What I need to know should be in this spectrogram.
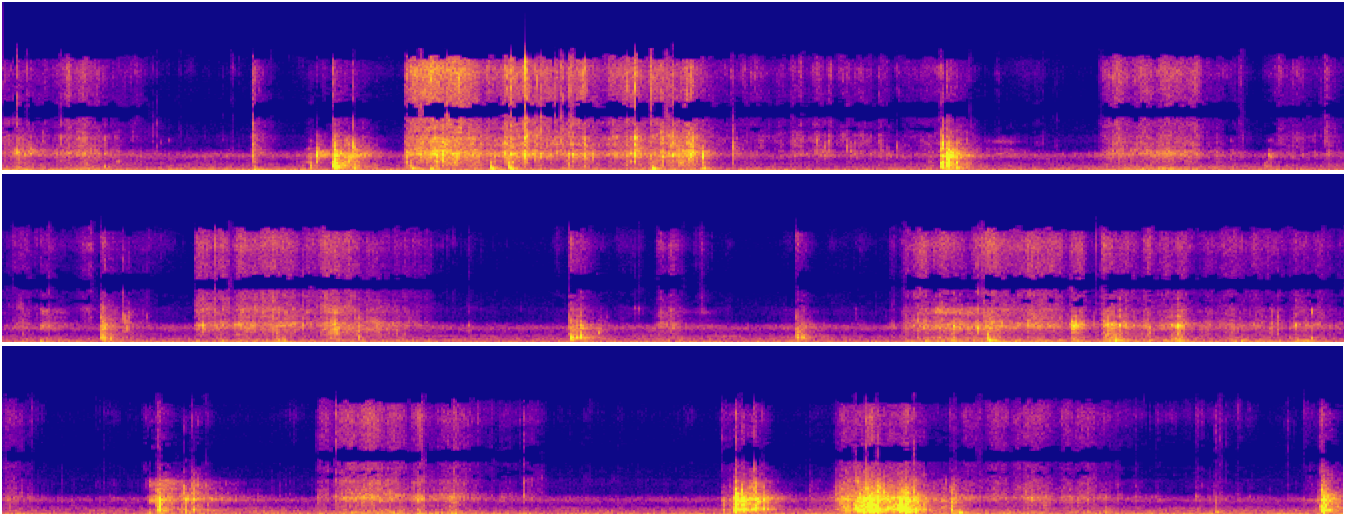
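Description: Gloved hands crumble and crunch chalky pieces.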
